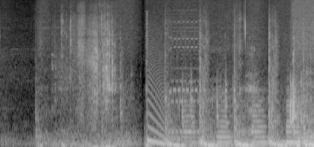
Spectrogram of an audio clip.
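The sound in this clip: A telephone rings with bright, repeating electronic tones that start partway through, after a brief stretch of duller noise, with no talk.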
